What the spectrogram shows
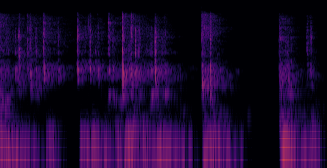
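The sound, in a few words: typing on a computer keyboard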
